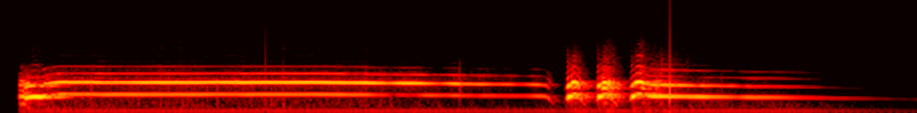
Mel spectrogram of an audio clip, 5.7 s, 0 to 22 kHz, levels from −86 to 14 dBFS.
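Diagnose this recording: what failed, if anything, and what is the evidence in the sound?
Overlapping chunks at the buffer or block-processing stage. Short stutters occur at 1.66–1.68 s and 4.18–4.20 s, each replaying about 23 ms of the preceding sound. The two events are about 2.5 s apart, matching the chunk length. Each new block began before the previous one had finished, so the tail of one chunk and the head of the next both played, causing the doubled segment and click at each join.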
